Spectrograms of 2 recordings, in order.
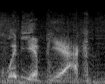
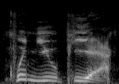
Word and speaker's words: Quinnipiac: Dominic, we shared a little of the Quinnipiac. They stick a U in the middle. There's no U there as I see it, but according to the pronunciation guide, Dom, there's a U in there somehow. Quinnipiac.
